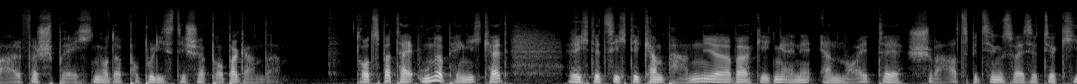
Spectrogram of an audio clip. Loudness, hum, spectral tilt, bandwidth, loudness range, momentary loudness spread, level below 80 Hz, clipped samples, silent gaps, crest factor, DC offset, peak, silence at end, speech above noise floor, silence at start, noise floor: -24 LUFS; none; -6 dB/octave; 15 kHz; 5 LU; 11 LU; -42 dBFS; under 0.1%; none; 20 dB; under 0.1%; -2 dBFS; 0 s; 29 dB; 0 s; -52 dBFS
